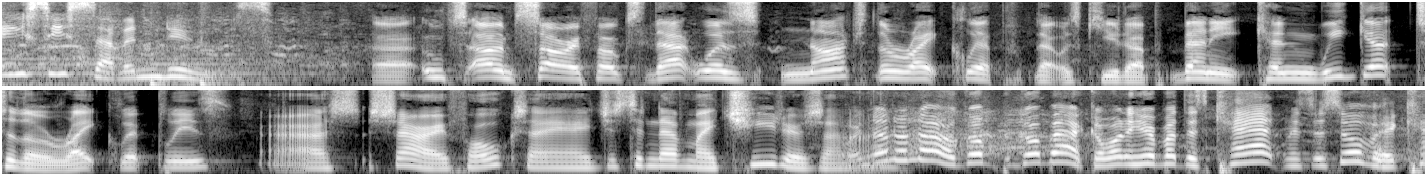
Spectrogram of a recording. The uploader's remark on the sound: Recorded at Improv Asylum in Boston Massachusetts.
